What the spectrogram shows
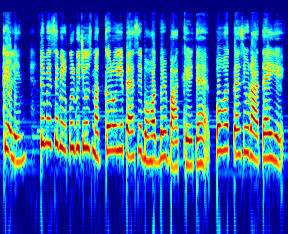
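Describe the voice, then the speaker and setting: A woman's voice: high-pitched, fast, soft background music, close to an everyday voice. A woman reading a scornful greedy older brother.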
